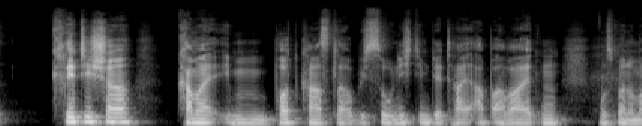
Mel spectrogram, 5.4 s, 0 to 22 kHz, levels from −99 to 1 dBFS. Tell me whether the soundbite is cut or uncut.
uncut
